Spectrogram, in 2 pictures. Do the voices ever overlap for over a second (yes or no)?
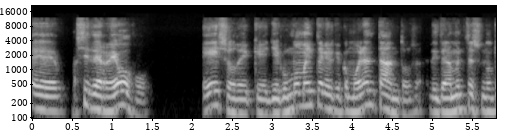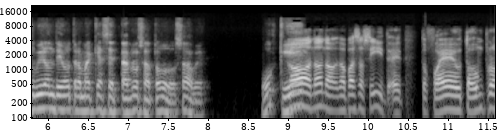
no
